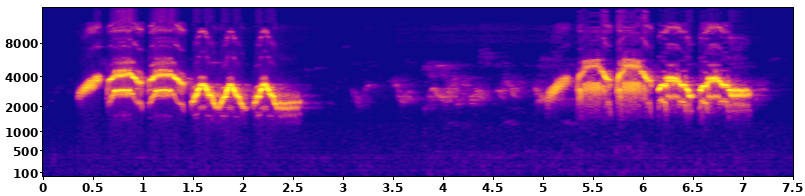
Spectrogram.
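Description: Veery giving two fluty, ringing phrases that spiral downward in rapid repeated notes, separated by a brief pause with faint softer notes.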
